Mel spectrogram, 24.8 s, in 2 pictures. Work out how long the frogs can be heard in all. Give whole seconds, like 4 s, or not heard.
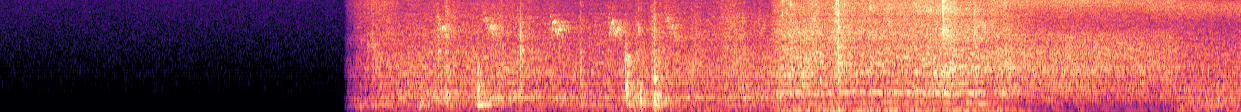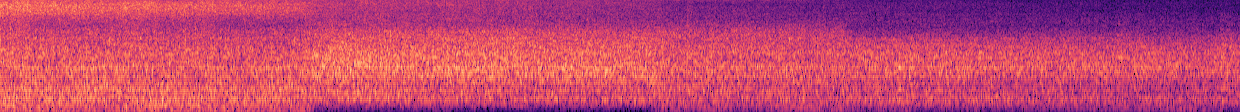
not heard.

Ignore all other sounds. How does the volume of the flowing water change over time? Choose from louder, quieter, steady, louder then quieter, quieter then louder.
quieter.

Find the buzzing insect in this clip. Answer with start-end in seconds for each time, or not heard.
3.5-10.3.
